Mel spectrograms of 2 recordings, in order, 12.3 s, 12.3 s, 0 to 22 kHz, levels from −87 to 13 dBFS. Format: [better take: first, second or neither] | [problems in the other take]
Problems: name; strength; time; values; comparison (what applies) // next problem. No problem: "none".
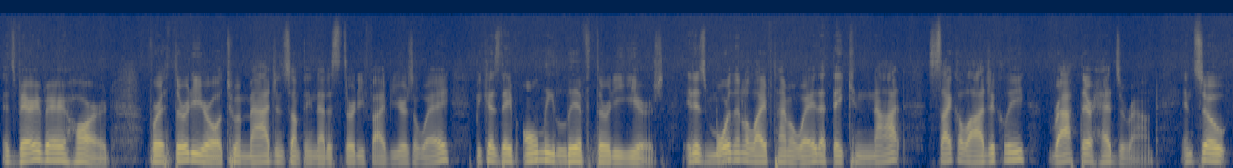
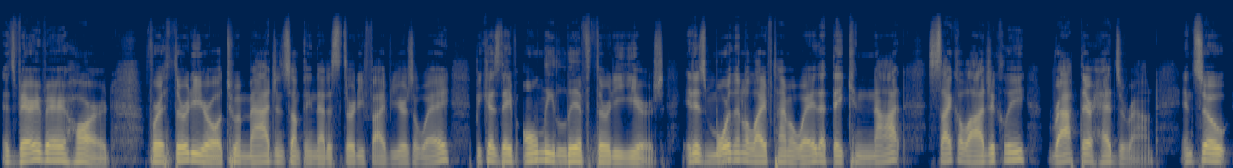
second | hiss; faint; throughout; 25 dB below the speech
